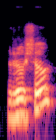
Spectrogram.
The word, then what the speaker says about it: Rousseau: আর এই সময় পাবেন হচ্ছে জ্যাক রুশো, ROUSSEAU, রুশো।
